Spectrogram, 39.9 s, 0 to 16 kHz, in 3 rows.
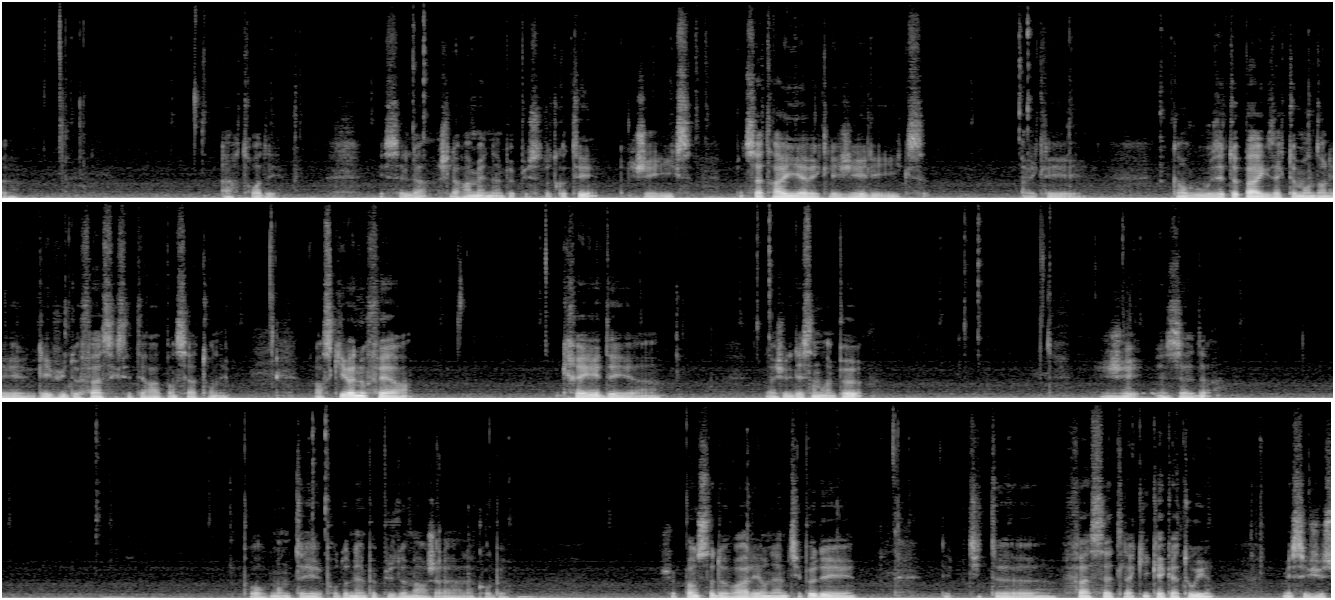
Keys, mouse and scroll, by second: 1.1 middle click, 1.1 scroll up 1, 3.2 scroll down 1, 4.4 right click, 7.1 g, 11.1 middle click, 14.3 middle click, 21.1 right click, 23.2 shift+right click, 24.8 g, 31.8 middle click, 35.2-35.9 scroll up 6, 35.9 middle click, 36.6-37.9 scroll down 1, 38.7 shift+scroll up 1, 38.8 shift+middle click, 39.3 shift+scroll down 1.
